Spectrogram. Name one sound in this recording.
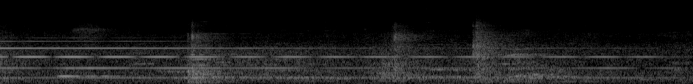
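A man chants slowly through a microphone in an echoing hall.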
